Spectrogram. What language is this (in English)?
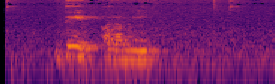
Portuguese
